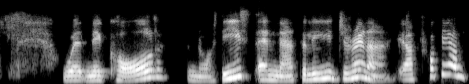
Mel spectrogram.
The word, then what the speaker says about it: Gerena: okay good morning everyone my name is Natalie herrena I'm Industrial Engineer at General Motors Canada about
